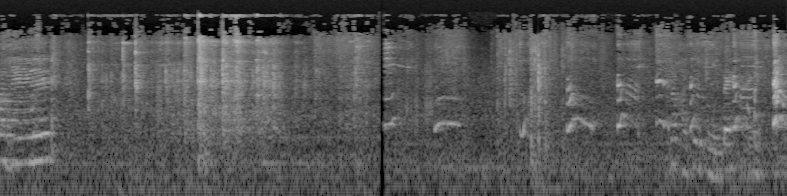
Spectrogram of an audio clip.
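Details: Maltese dog named Dubu, visited during a two-week hospital stay after cruciate ligament surgery and spay with mammary tumour removal, wanting to go home with its owner: high, wavering whines rising and falling in short bursts, while people talk nearby.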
